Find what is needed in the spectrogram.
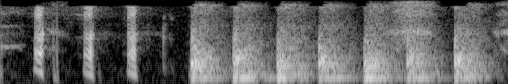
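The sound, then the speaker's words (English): Four quick, crisp knocks on a door, then a louder, heavier run of about six rhythmic thuds in steady succession, with no voices. “Who's that at the door?”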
